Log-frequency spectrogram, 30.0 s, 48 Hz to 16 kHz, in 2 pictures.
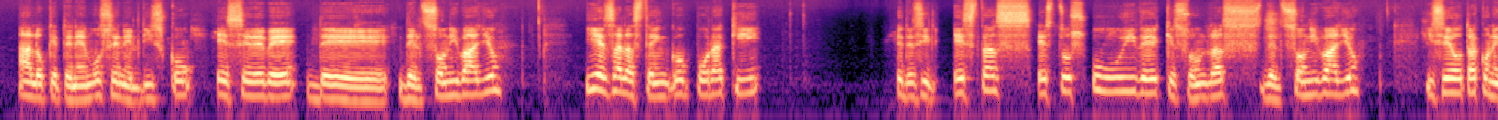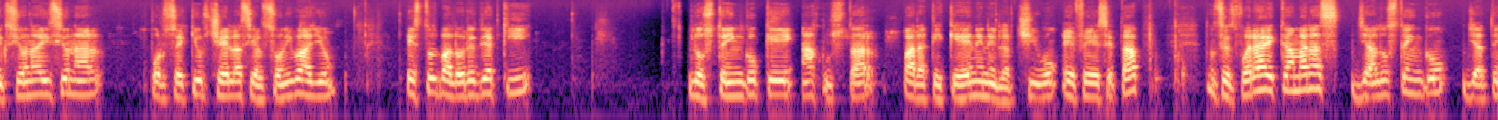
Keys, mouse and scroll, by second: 7.7-17.2 drag, 18.7-19.8 drag, 20.5-22.0 drag, 22.9-25.0 drag, 29.7 click.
